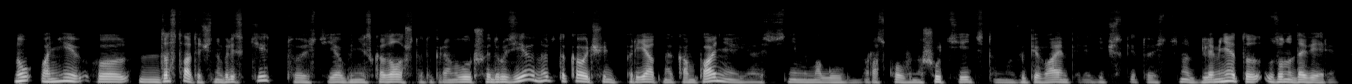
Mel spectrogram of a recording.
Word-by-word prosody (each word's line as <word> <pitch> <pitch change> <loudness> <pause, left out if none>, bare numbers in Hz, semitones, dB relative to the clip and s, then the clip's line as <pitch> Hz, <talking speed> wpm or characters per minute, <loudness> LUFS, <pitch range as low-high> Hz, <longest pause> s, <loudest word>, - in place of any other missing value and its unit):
Ну, 170 +4 +5
они, 140 +3 +3 0.2
а, 120 -1 +5
достаточно 110 -1 +1
близки, 120 - -1 0.2
то 105 -2 -4
есть 100 +3 -8
я 110 -1 0
бы 100 +1 -5
не 105 0 -3
сказал, 110 +3 +2
что 100 - -13
это 105 0 -14
прям 105 0 -6
лучшие 115 0 +1
друзья, 130 - +3
но 165 +3 0
это 170 -1 -8
такая 145 0 +3
очень 120 -4 +1
приятная 115 -3 +1
компания. 105 - +2
Я 100 0 -12
с - - -16
ними 105 -2 -4
могу 100 -1 -4 0.2
раскованно 100 -1 -5
шутить, 110 -4 -1
там, 100 -1 -12
мы 95 -1 -10
выпиваем 105 +3 -1
периодически. 105 +2 -14
То 105 0 -13
есть, 95 -2 -11
ну, 115 - -3
для 105 +4 0
меня 140 +6 +4
это 120 -5 +3
зона 120 -2 0
доверия, 100 -2 +1
110 Hz, 175 wpm, -25 LUFS, 100-120 Hz, 0.2 s, Ну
